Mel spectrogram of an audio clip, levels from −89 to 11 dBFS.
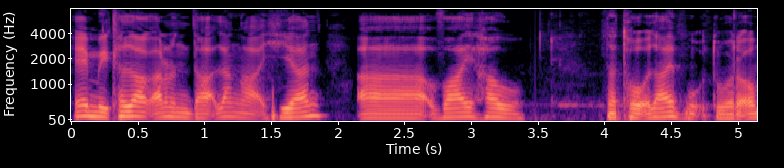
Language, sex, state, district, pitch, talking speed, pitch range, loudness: Mizo, male, Mizoram, Aizawl, 120 Hz, 220 wpm, 105-130 Hz, -17 LUFS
